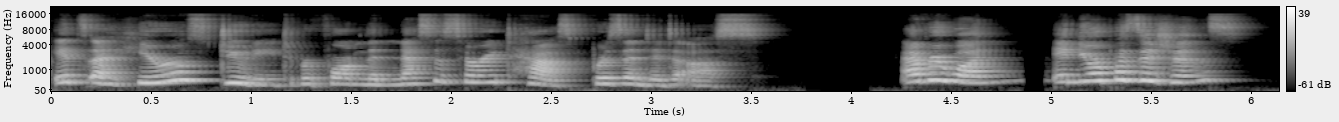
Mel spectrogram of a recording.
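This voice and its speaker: A woman's voice: high-pitched, expressive, moderate pace, recorded from a distance. A woman voicing a theatrical, commanding alien robot hero leader in a cartoon comic dub. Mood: stern. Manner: theatrical, authoritative. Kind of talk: animated comic dub acting. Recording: roomy, off-mic, music behind.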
